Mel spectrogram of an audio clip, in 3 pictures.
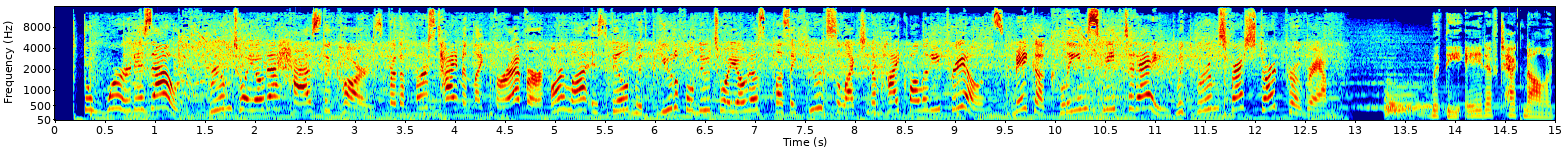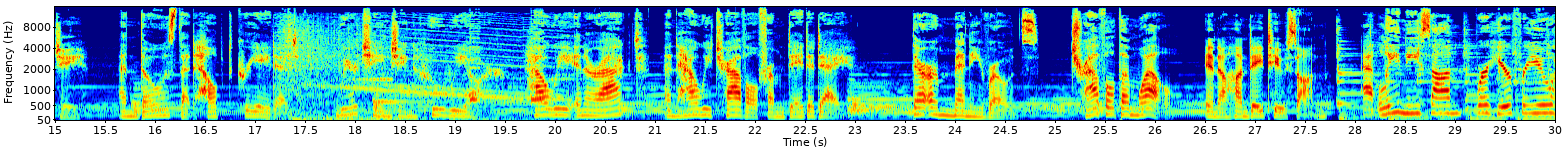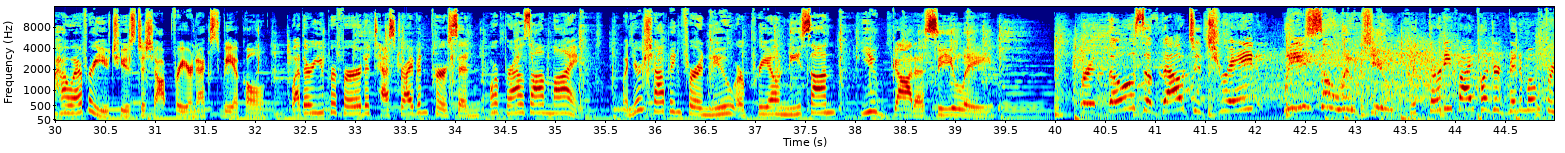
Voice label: english american automotive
